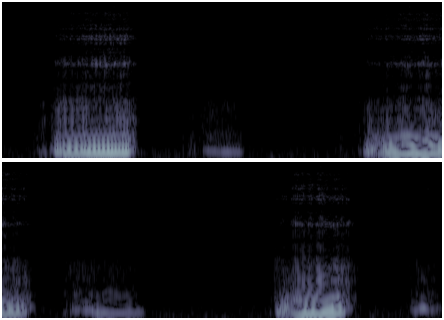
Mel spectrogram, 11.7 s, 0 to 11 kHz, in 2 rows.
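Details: Adult female snoring while sick, livestreamed: loud, rumbling snores on each breath in, softer on the breath out, about 14 breaths a minute.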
